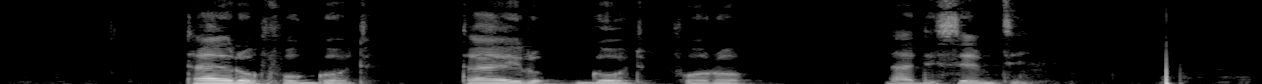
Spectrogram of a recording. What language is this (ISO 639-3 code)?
pcm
